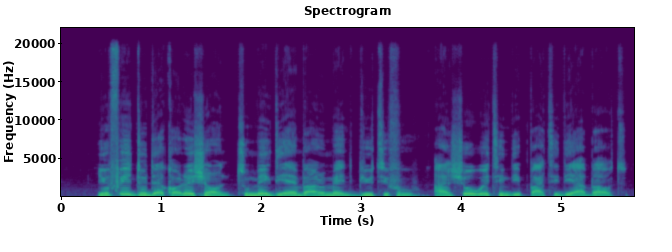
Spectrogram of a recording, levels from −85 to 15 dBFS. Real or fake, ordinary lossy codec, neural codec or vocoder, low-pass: fake; none; vocoder, 48 kHz, 128 mel bands, Vocos; 19.8 kHz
